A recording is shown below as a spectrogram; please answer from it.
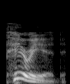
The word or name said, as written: period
